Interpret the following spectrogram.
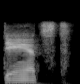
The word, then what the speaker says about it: dance: Dance, it doesn't have an S on the end, but it definitely has an S sound.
